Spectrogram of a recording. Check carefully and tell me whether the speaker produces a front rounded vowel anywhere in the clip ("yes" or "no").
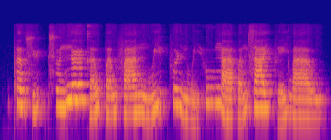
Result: yes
